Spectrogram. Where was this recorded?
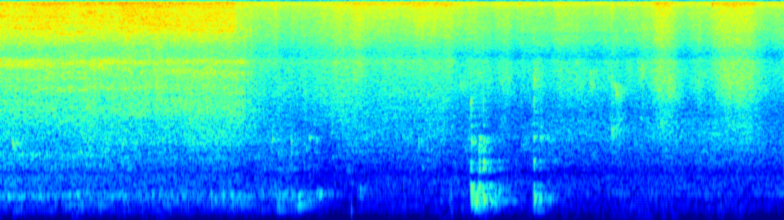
in a restroom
